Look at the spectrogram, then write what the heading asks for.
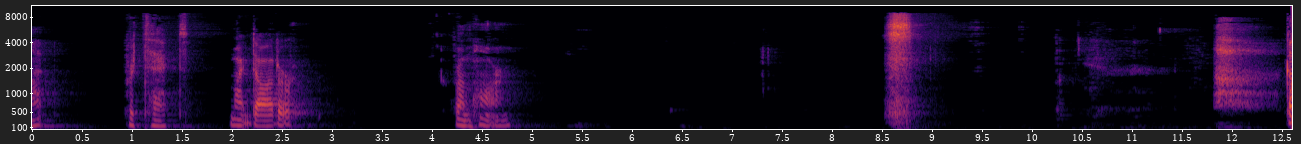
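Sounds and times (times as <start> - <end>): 
speech: 1.0 - 2.8, 4.2 - 4.9
sneeze: 8.6 - 9.0
faint breathing: 10.5 - 12.5.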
